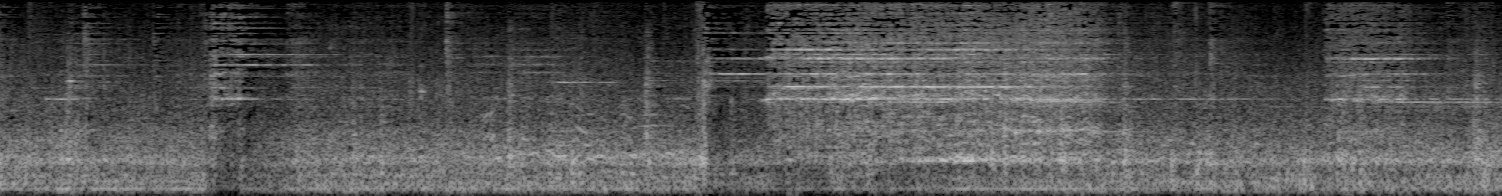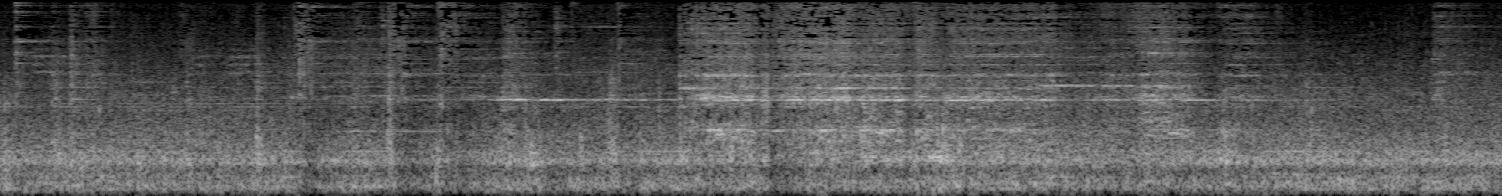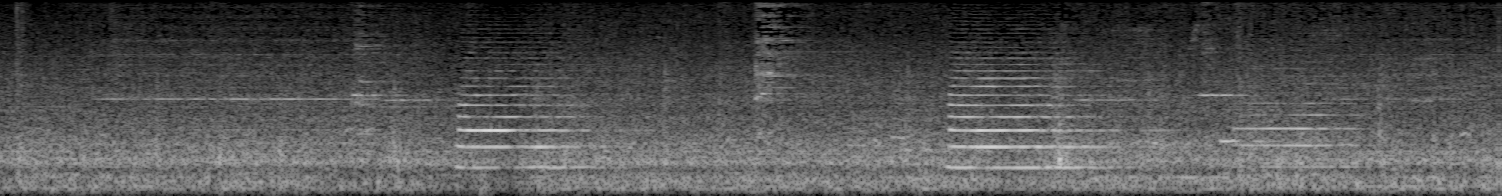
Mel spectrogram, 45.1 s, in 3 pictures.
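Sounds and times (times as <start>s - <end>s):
train wheels squealing: 0.0s - 3.6s, 4.2s - 16.1s, 17.4s - 27.9s, 31.0s - 34.6s, 37.2s - 38.8s, 41.2s - 43.4s
train rumbling: 0.0s - 45.0s.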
